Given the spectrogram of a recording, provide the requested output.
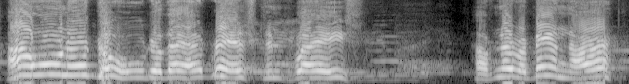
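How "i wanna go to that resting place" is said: chanted, slow preacher's whoop over music; preaching at full force. Acted. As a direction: lift it into a sung sermon cadence.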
